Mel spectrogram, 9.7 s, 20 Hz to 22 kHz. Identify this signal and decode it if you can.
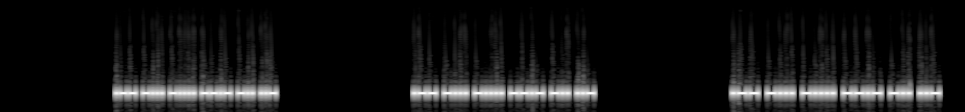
Morse code, heard as a keyed tone, about 46 wpm, 700 Hz. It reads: WB6QDU WB6QDU WB6QDU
